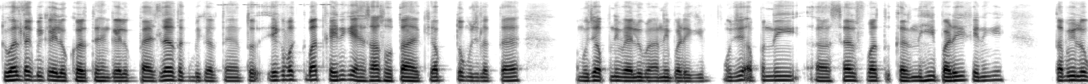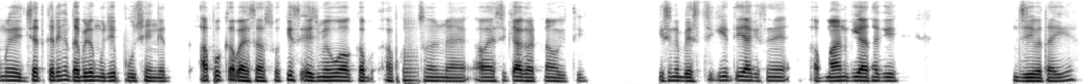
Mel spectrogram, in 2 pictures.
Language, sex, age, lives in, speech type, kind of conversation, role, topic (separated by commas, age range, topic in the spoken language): Hindi, male, 20-24, India, conversation, podcast, host, अपनी आत्म-मूल्य की भावना बढ़ाने के लिए आप क्या करते हैं?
